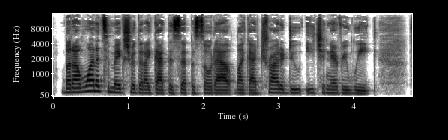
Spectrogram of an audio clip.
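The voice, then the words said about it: Slightly hoarse, scratchy voice. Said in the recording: “my voice was a little hoarse, and you might can even tell a little bit. It's still a little bit scratchy right now.”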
